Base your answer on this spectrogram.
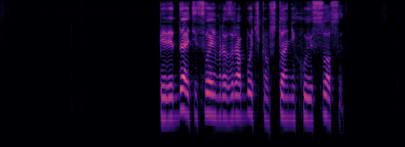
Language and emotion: Russian, angry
